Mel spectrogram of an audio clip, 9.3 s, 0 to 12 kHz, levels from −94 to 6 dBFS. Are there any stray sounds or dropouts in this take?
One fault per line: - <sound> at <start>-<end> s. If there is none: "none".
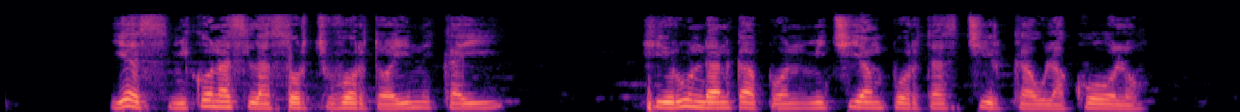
none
